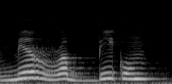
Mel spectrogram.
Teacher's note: میم کو جب را سے ملانا ہے نا تو یہاں پر غنہ نہیں ہوگا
